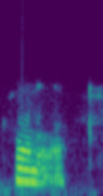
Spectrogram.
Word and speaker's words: Kamala: I always say it wrong, and I'm trying so hard to remember Kamala.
